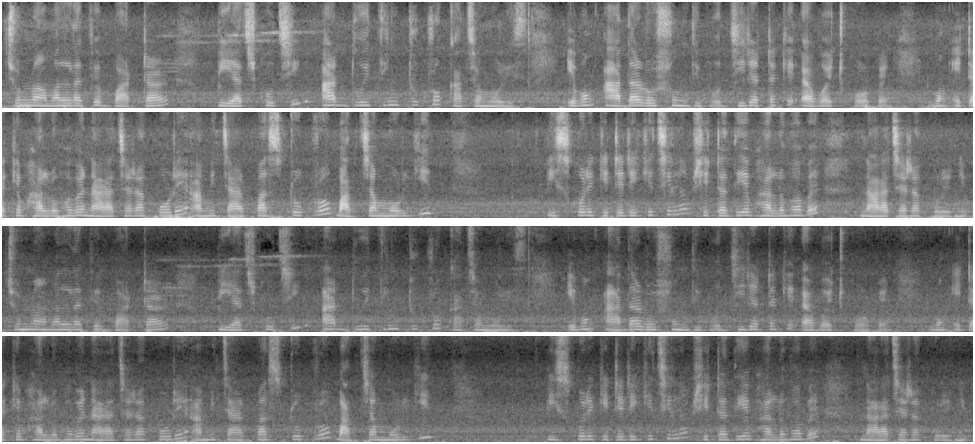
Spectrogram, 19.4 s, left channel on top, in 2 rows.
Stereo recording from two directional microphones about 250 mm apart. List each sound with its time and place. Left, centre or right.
0.0 s a woman's voice: centre
15.1 s a woman's voice: centre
